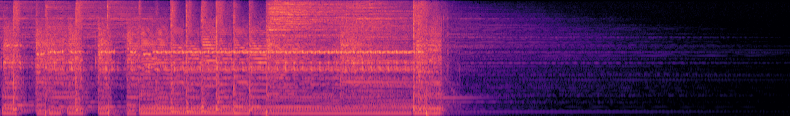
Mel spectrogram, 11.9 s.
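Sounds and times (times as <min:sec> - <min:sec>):
blues music: 0:00.0 - 0:09.0.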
